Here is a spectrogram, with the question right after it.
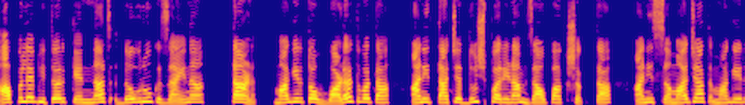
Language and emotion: Goan Konkani, neutral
